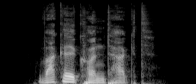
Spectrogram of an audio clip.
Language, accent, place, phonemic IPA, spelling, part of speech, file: German, Germany, Berlin, /ˈvakl̩kɔnˌtakt/, Wackelkontakt, noun, De-Wackelkontakt.ogg
- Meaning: loose connection (in an electric circuit)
